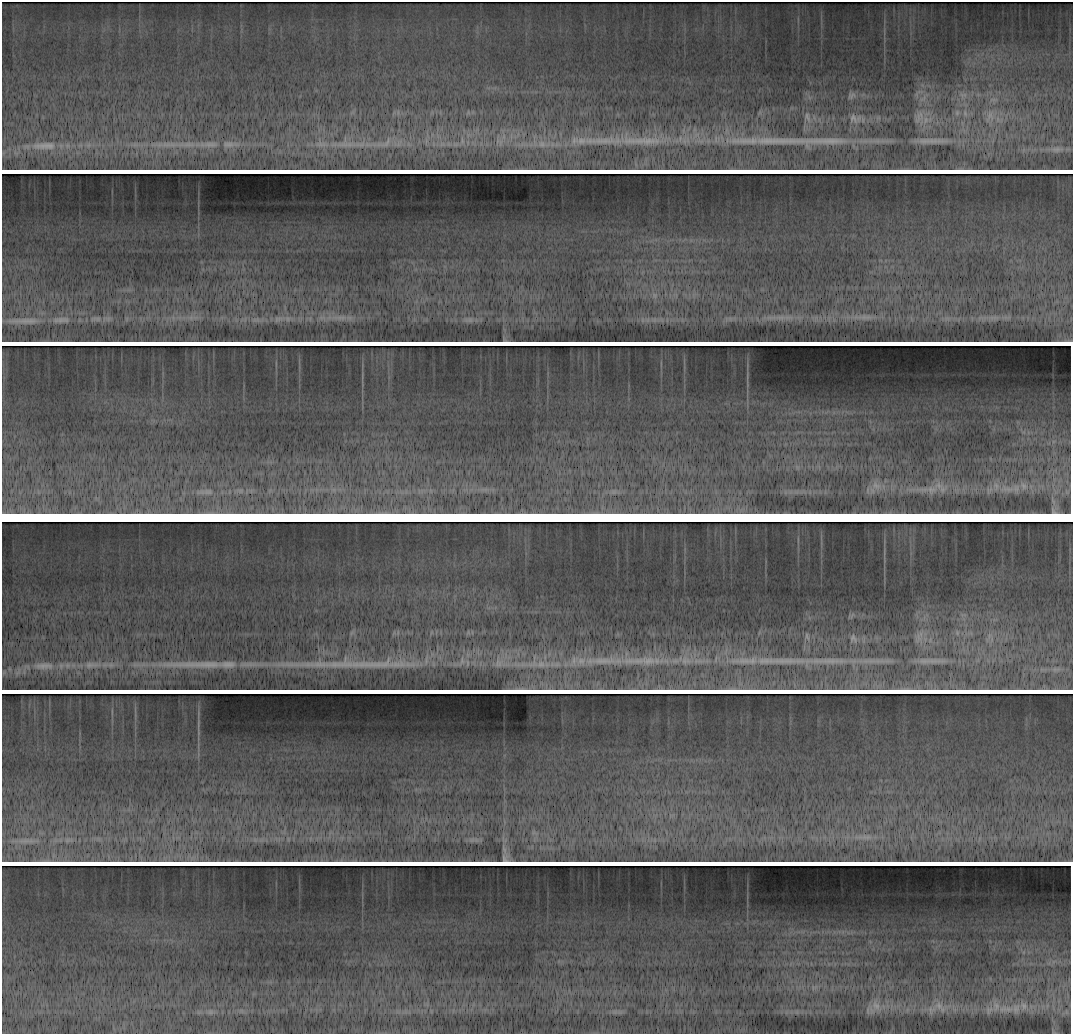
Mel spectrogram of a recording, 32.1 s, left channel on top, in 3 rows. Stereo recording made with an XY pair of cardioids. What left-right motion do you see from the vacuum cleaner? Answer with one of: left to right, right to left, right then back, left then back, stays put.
stays put.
